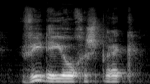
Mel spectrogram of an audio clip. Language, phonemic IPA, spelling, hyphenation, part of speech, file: Dutch, /ˈvi.di.oː.ɣəˌsprɛk/, videogesprek, vi‧deo‧ge‧sprek, noun, Nl-videogesprek.ogg
- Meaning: video call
